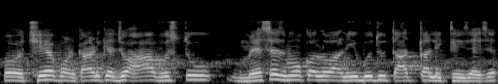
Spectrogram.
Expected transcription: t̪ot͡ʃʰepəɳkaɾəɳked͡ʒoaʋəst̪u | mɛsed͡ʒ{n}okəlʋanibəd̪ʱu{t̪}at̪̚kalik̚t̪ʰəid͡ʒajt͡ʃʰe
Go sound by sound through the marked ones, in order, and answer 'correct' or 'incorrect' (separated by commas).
incorrect, correct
